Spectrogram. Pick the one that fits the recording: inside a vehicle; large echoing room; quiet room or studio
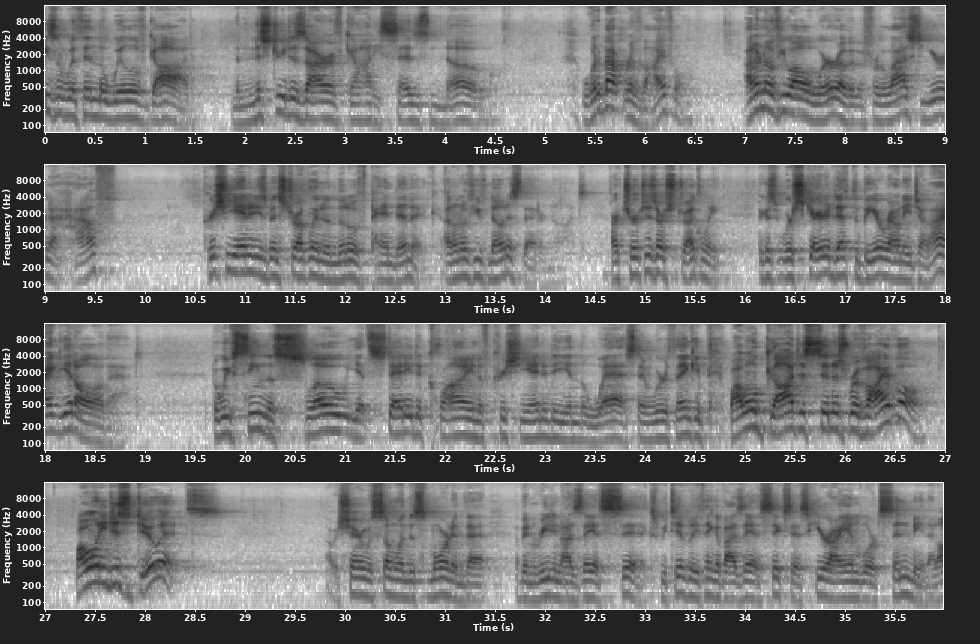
large echoing room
